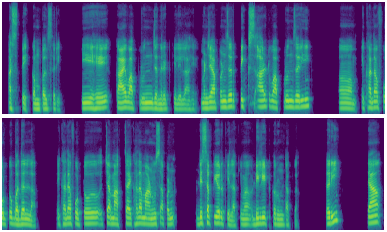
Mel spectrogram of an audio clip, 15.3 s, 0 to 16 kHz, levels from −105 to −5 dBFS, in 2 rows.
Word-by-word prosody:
असते 135 0 -2
कंपल्सरी, 125 0 -3
की 135 +2 -7
हे 140 +3 +2 0.2
काय 140 0 +8
वापरून 140 -1 0
जनरेट 125 -2 -2
केलेलं 120 -2 -6
आहे. 115 +1 -10
म्हणजे 140 +2 +1
आपण 150 +2 +2
जर 170 +1 +2 0.2
PicsArt 170 0 0
वापरून 165 +1 0
जरी 165 +3 +1 0.6
अ, - - -4 0.4
एखादा 155 +2 +1
फोटो 150 0 -2
बदलला, 135 -1 +1 0.4
एखादा 145 +1 0
फोटोच्या 150 0 -1
मागचा 145 +1 +2
एखादा 150 +2 0
माणूस 145 -1 +1
आपण 140 +1 -3 0.5
डिसअपियर 165 +1 +3
केला 115 -6 -4
किंवा 135 -1 -3
डिलीट 150 +1 +4
करून 130 -3 -3
टाकला, 120 - -12 0.6
तरी 165 +9 +4 0.6
त्या 175 +3 +8
145 Hz, 130 wpm, -25 LUFS, 135-155 Hz, 0.6 s, काय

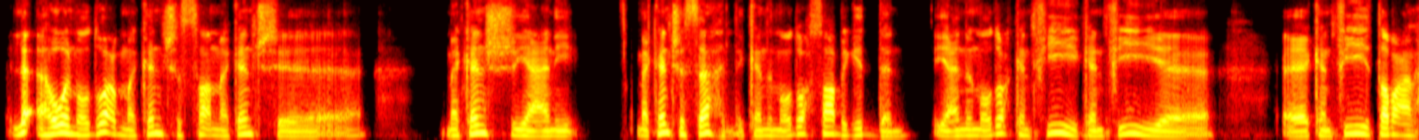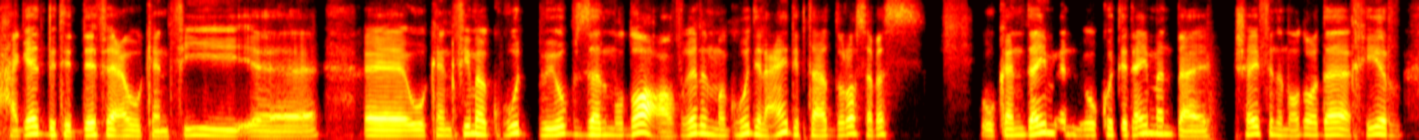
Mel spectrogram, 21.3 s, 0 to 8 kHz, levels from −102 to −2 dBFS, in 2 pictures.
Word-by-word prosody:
لأ - - +4
هو 155 +6 +8
الموضوع 155 +6 +2
ما 125 -5 -5
كانش 150 +2 -2
ص 125 - -3
ما 120 -5 0
كانش 150 -1 -1 1.2
ما 120 - -4
كانش 160 +1 +2
يعني 110 -2 -1 0.4
ما - - -1
كانش 175 -2 +3
سهل، 165 +3 +2
كان 115 +1 -5
الموضوع 115 +6 -2
صعب 155 -4 +2
جدًا، 120 -6 -7 0.2
يعني 110 +1 -1
الموضوع 120 +7 -2
كان 130 -6 -7
في 165 -4 -2
كان 110 0 -3
في 135 -5 -2 0.9
آآ 100 +1 +3
كان 115 +1 -3
في 155 +5 -1
طبعًا 135 -4 +4
حاجات 155 +2 +2
بتتدفع، 130 -2 +1
وكان 110 -2 -3
في 115 - -8 0.6
آآ، 105 +1 -1 0.3
آآ 120 -1 +7
وكان 120 +1 -2
في 155 +6 -2
مجهود 150 +3 -1
بيُبذَل 140 +1 0
مضاعَف، 125 - +5
غير 155 +4 +1
المجهود 145 +1 -3
العادي 185 +7 0
بتاع 115 - -1
الدراسة 130 +8 -2
بس، 140 0 -5 0.4
وكان 130 +2 -2
دايمًا 165 +5 +4 0.2
وكنت 125 +1 -3
دايمًا 155 +3 -1
ب 105 0 0 0.2
شايف 145 +1 -1
إن 135 - -6
الموضوع 120 +3 -4
ده 135 +1 +3
خير، 140 -4 -2
130 Hz, 155 wpm, -24 LUFS, 115-150 Hz, 1.2 s, هو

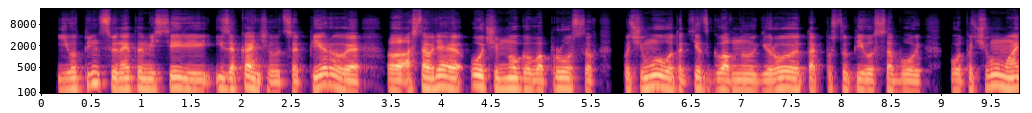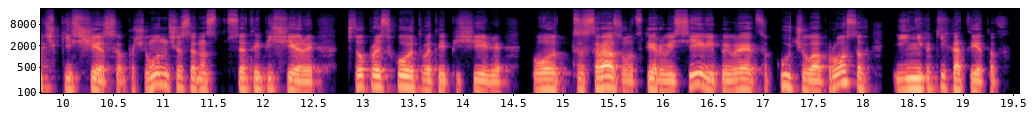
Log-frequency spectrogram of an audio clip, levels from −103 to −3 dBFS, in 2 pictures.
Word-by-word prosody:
И 115 0 -5
вот 125 0 0
принципе 175 -3 -1
на 120 - +2
этом 125 -1 +1
и - - +1
серии 120 -1 0
и 130 - -3
заканчивается 105 -4 +2
первое. 130 -6 +3 0.2
А 110 -1 +6
оставляя 130 +2 +5
очень 145 -5 +2
много 120 0 +2
вопросов: 120 0 -1 0.3
почему 125 +5 +2
вот 120 -2 0
отец 120 +3 -3
главного 110 0 +1
героя 115 +3 +2
так 115 0 -3
поступила 115 -1 -3
с 110 - -10
собой, 105 -2 -2 0.3
вот 110 -1 -5
почему 140 +7 -1
мальчик 130 -1 +1
исчез, 120 -3 -2
почему 125 +4 -2
он 165 -1 0
исчез 140 -4 -5
именно 120 -2 -1
с 115 +1 -9
с - - -12
этой 120 0 -2
пещеры, 115 -5 -2 0.2
что 145 - -1
происходит 140 -2 +2
в - - -4
этой 110 0 -2
пещере. 100 -1 -5 0.2
Вот 115 0 -1
сразу 130 +1 +4
вот 100 - -7
с - - -15
1 105 -4 0
серии 150 +2 +1
появляется 115 +1 -2
куча 145 -5 -4
вопросов 125 - +1 0.3
и 115 +1 -4
никаких 125 +2 +1
ответов. 110 -3 -2
120 Hz, 165 wpm, -23 LUFS, 110-130 Hz, 0.3 s, А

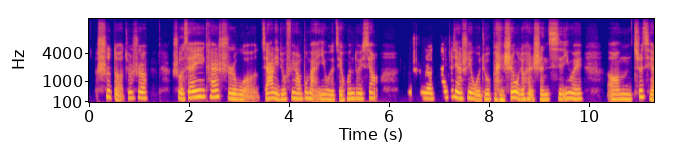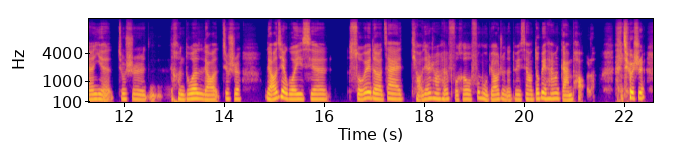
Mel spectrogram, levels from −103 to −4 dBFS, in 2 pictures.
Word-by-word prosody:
是 255 -1 -1
的， 185 -8 -4
就 215 0 -4
是 220 -1 -1 0.5
首 200 -4 -1
先 235 +6 +4
一 265 - 0
开 260 -1 +1
始 200 -8 0
我 180 +7 -3
家 205 +3 +2
里 195 -3 +2
就 175 +1 -2
非 215 +3 -3
常 195 -1 0
不 215 - -2
满 200 -2 -1
意 180 0 -1
我 175 - -2
的 160 - 0
结 160 0 -3
婚 195 +3 0
对 195 -1 0
象， 210 +2 -2 0.6
就 430 - -4 0.3
是 200 - +2
在 195 - -11 0.3
这 260 0 -8
件 225 -5 +4
事 - - -5
情 215 -3 +2
我 160 -2 0
就 180 +3 -1
本 175 -2 +1
身 225 +8 +5
我 215 - +5
就 180 0 +1
很 185 -2 -1
生 175 +1 0
气。 185 +1 -2
因 205 +2 0
为， 195 0 0 0.5
嗯， 180 0 -1
之 255 +8 0
前 180 -6 +1
也 180 -2 -1
就 190 0 -3
是 175 -3 -3 0.5
很 175 -3 -1
多 190 +3 +4
了 170 -4 +1
就 195 - -3
是 185 -1 -1 0.5
了 185 0 +4
解 240 -4 +5
过 180 -1 +2
一 180 0 +3
些 180 0 -1 0.4
所 180 -3 -1
谓 215 +3 +5
的 185 -4 +2
在 185 -1 0
条 - - -4
件 195 +3 +1
上 195 -2 -1
很 185 0 -1
符 160 -4 -7
合 180 +2 -2
我 175 - -1
父 220 +6 -4
母 190 -6 -1
标 170 +3 -1
准 180 -3 -5
的 150 - -4
对 170 +1 -4
象 175 0 -3
都 195 +2 +1
被 210 -2 +4
他 190 0 0
们 200 -1 0
赶 160 -2 +1
跑 175 - -5
了。 - - -14 0.6
就 225 -3 +8
是 210 0 +3
190 Hz, 225 characters per minute, -22 LUFS, 175-205 Hz, 0.6 s, 就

